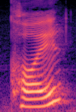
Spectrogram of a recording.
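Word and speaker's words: choir: CH makes sound of k in word khoir.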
